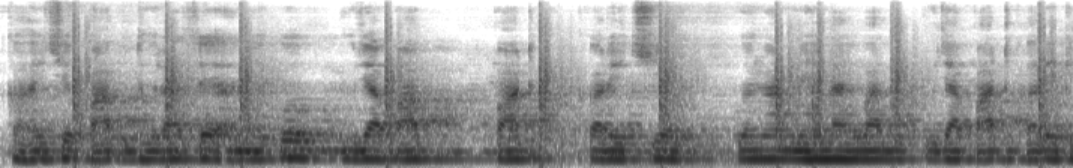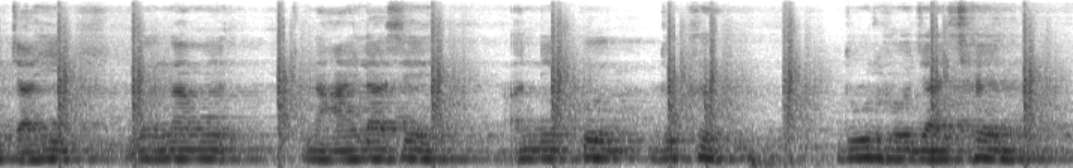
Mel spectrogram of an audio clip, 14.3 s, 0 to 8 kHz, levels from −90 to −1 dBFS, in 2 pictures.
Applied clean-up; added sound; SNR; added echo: none; Gunshot, gunfire; 12 dB; reverberation time 2.2 s.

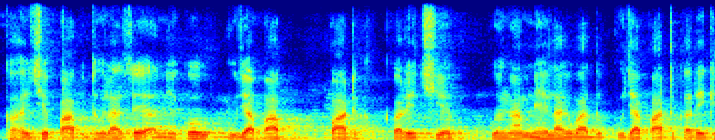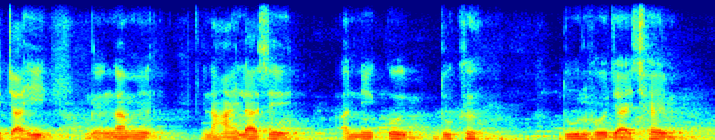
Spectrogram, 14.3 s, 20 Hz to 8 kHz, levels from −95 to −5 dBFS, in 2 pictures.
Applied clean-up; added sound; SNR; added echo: none; none; none; none.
